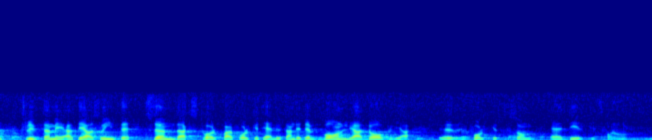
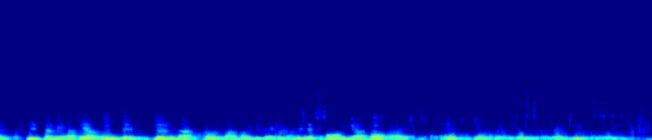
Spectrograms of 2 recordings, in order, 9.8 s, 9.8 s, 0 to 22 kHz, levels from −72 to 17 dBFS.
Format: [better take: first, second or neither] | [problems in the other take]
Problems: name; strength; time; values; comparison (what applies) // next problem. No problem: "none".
first | noise reduction (neural separator model SepFormer DNS4)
